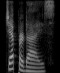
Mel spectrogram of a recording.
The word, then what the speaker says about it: jeopardize: not healthy like chips candy fried food etc jeopardize to jeopardize something means to put it in danger note that the eeo is simply pronounced like the e inset jeopardize for example this misunderstanding could jeopardize relations between the two countries juggle the action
